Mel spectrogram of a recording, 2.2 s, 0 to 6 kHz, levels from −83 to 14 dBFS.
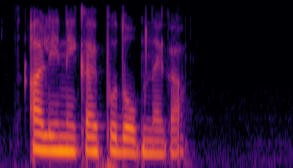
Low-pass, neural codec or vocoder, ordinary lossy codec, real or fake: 5.4 kHz; none; none; real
